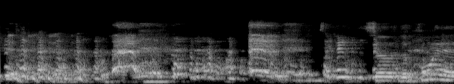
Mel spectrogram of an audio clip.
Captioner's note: laugh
